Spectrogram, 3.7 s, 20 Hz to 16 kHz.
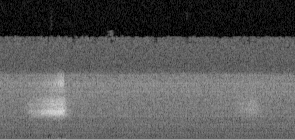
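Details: Barn owl that came by looking for food, recorded 8-7-15: one loud, harsh, hissing screech of about half a second, then a much fainter one near the end, over a steady low hum.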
